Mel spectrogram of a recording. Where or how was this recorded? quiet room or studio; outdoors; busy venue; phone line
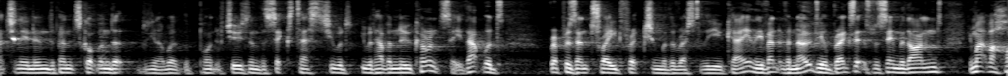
busy venue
